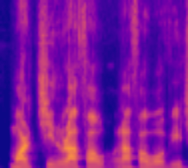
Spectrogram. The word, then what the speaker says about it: Marcin Rafalowicz: I'm going to say it in Polish because we both from Poland. That's our background, and we can say it properly. We have a very short discussion right before about how to properly say the names, but I decided we're going to go with the full Polish pronunciation.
